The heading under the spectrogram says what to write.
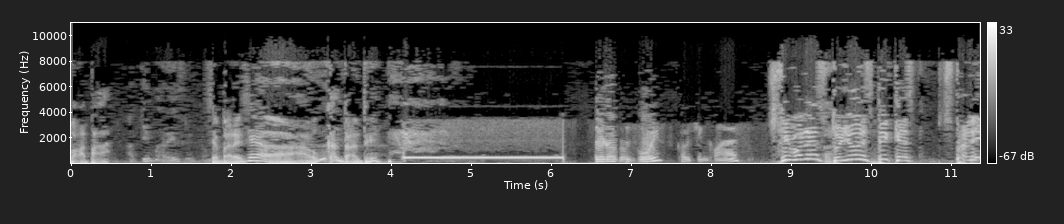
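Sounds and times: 
speech: 0.2 - 4.2, 6.6 - 11.3
telephone dial tone while placing a call: 4.6 - 6.2.

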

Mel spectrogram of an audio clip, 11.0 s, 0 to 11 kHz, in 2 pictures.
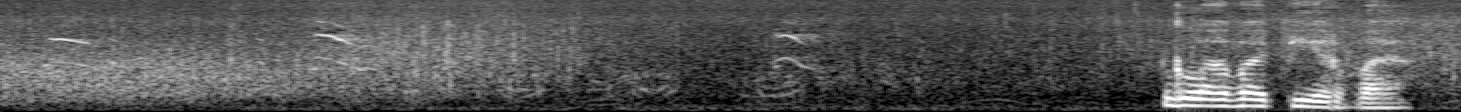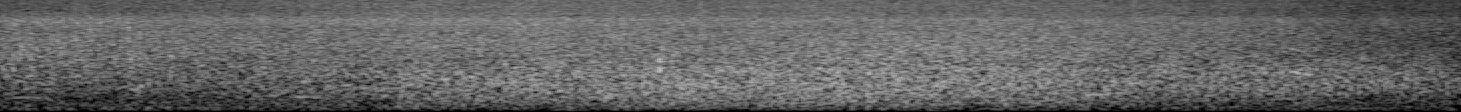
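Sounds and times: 
sea waves: 0.0 - 10.9
speech: 4.4 - 5.4.

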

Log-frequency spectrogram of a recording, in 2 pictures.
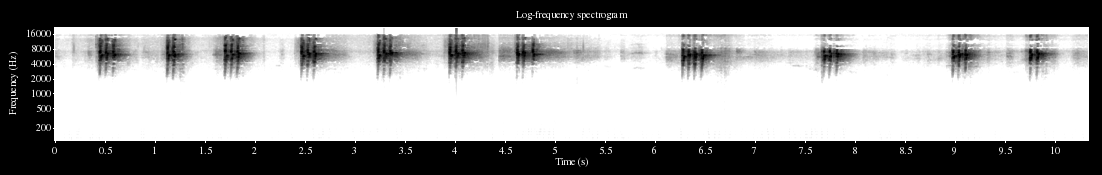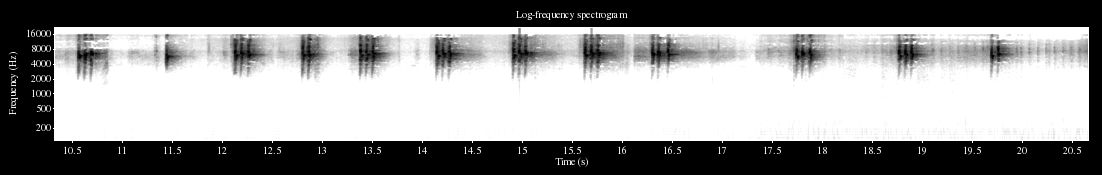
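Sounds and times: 
sunbird calling: 0.0 - 5.1, 6.1 - 6.8, 7.6 - 8.0, 8.9 - 16.8, 17.7 - 18.0, 18.7 - 19.9.

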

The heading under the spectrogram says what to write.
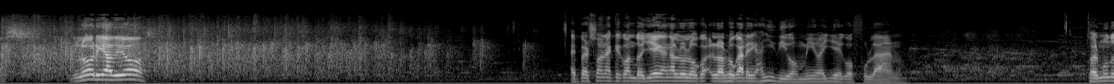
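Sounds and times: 
congregation applauding at a morning church service: 0.0 - 5.5
speech: 0.7 - 1.6, 5.7 - 9.2, 10.9 - 11.1
laughter: 9.0 - 11.1.

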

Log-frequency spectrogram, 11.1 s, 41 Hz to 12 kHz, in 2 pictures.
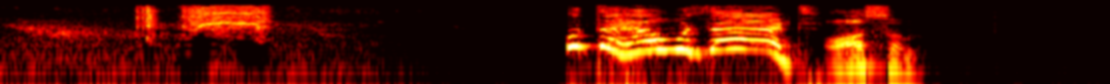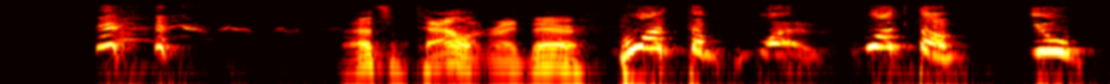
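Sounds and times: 
male bird in a forest mimicking a camera with a motor drive: 0.0 - 2.4
speech: 3.3 - 4.7, 7.2 - 11.0.

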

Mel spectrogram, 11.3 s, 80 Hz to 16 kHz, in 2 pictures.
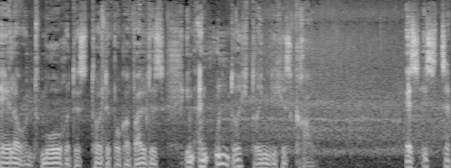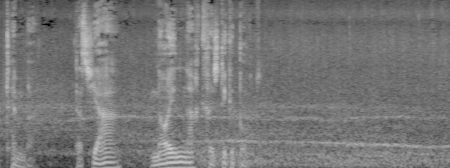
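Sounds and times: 
speech: 0.0 - 4.1, 5.0 - 9.1
autumn rain: 0.0 - 11.2
cold autumn wind whistling: 2.7 - 11.2.

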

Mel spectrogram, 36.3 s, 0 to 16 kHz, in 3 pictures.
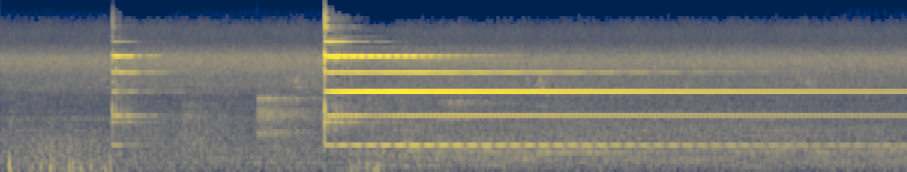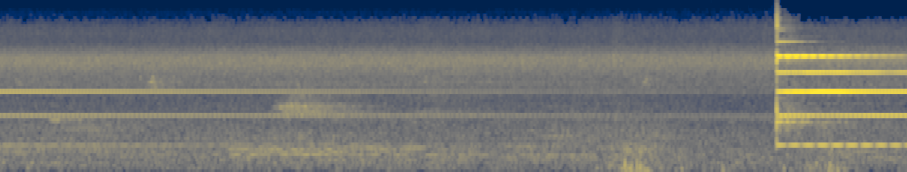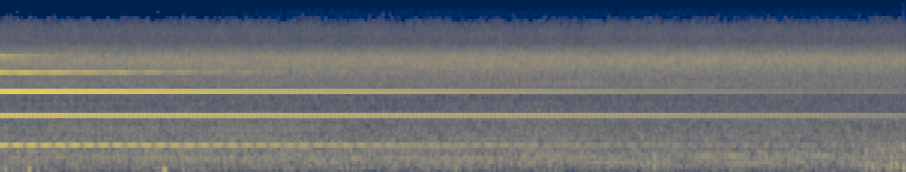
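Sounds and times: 
bell struck during a mindfulness meditation session: 1.5 - 2.3, 4.4 - 18.2, 22.5 - 36.2.

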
